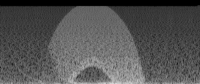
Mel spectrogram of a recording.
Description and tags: Chrome Logo on spectrogram
I took Google Chrome new logo and put into Audiopaint
Image, Picture, Chrome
